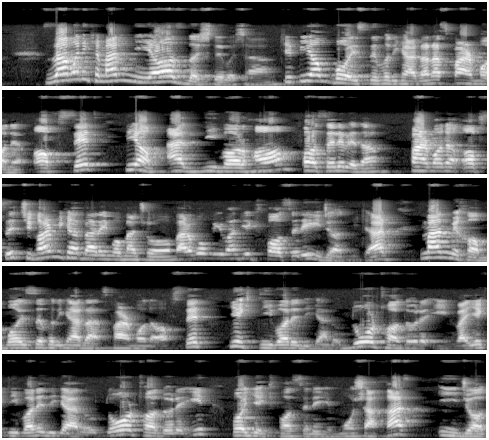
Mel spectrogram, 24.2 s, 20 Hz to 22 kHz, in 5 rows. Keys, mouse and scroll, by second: 0.4 middle click, 2.1 Escape, 3.2-24.0 drag.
